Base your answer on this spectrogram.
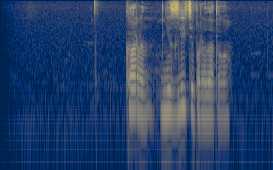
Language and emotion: Russian, angry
